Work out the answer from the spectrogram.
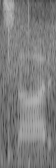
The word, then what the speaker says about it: Snod: My name is Snod. It rhymes with odd, and you're listening and watching the Rhymes with Odd podcast.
